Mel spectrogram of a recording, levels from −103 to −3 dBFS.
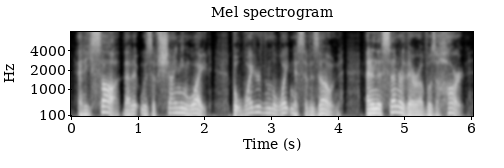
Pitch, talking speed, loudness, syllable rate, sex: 140 Hz, 250 wpm, -19 LUFS, 6.3 syllables/s, male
